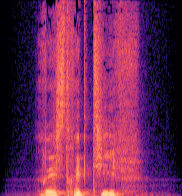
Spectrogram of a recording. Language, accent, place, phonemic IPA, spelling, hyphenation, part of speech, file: German, Germany, Berlin, /ʁestʁɪkˈtiːf/, restriktiv, re‧strik‧tiv, adjective, De-restriktiv.ogg
- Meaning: restrictive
